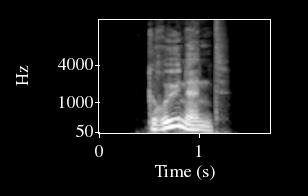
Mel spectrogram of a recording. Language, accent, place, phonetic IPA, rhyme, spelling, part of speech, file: German, Germany, Berlin, [ˈɡʁyːnənt], -yːnənt, grünend, verb, De-grünend.ogg
- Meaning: present participle of grünen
